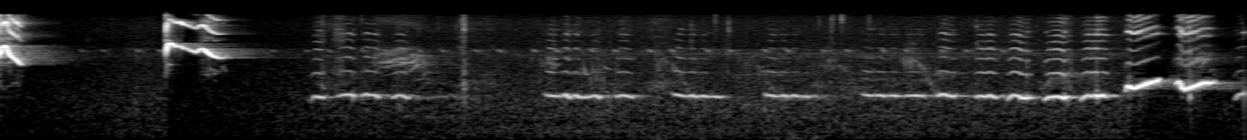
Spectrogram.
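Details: White-rumped shama singing in the wild: two high sweeping notes, then a long series of steady, even whistles repeated roughly every half second, ending in quick rising and falling slurs.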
